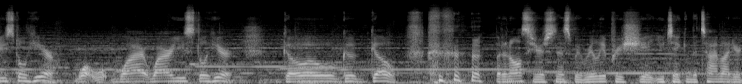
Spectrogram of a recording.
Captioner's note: laughs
